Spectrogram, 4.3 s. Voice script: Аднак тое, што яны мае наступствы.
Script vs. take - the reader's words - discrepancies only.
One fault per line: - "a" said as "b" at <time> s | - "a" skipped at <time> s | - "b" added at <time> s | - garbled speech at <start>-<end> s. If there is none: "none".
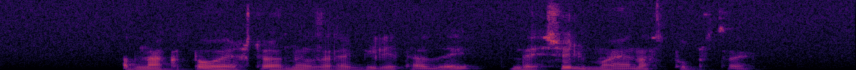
- "зрабілі тады дасюль" added at 1.6 s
